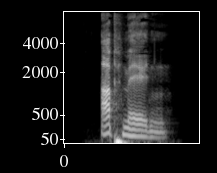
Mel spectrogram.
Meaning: 1. to log out, log off 2. to cancel (e.g., a subscription)
- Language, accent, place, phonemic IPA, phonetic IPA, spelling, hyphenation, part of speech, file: German, Germany, Berlin, /ˈapˌmɛldən/, [ˈʔapˌmɛldn̩], abmelden, ab‧mel‧den, verb, De-abmelden.ogg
